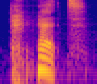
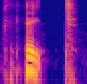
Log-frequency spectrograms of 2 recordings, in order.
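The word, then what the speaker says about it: חית: Het. If you write it out, it looks like Chet. C-H-E-T. Het. Hate. Depending on your pronunciation.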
